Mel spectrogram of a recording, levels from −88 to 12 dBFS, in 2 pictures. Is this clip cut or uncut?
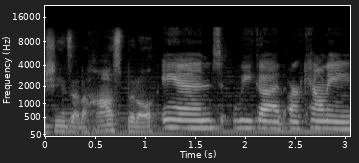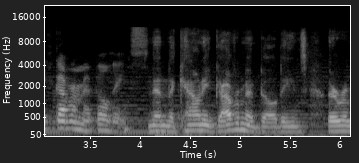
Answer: cut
